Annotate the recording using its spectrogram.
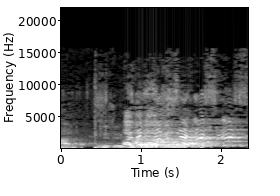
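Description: Speech only: a shout of "ajde" and overlapping chatter of voices.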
